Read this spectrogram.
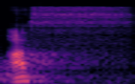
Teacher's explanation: Okay, இந்த சீனில் சுகூன் இருக்குது. இது வந்து ஹம்ச சிஃபத்தை கொடுக்கணும். இதை தரஃபுல் லிசான் எழுத்து. காற்று வெளியில் தள்ளணும். ரஹாவா டைமிங்கும் கொடுக்கணும்.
